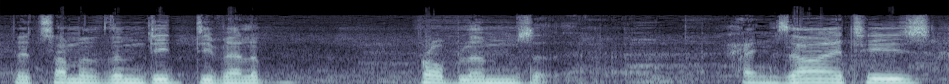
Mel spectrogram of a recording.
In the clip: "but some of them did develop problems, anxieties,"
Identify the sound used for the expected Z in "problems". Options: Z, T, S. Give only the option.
Z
